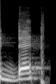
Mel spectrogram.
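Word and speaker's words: debt: बी टी लेकिन हम इसको डेप्थ नहीं पढ़ेंगे डेट पढ़ेंगे उधर जो भी आप समझ सकते हैं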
